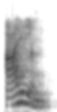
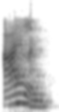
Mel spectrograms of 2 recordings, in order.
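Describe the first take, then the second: First: "island" again EYE-land, no s; louder repeat of "island", s silent. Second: "Island" said EYE-land, no s; louder "Island" with no s sound; teacher demo of "Island", s dropped; silent s. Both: Shown as a demonstration. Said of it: "vamos a pronunciarla".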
